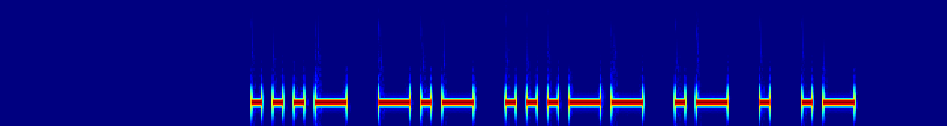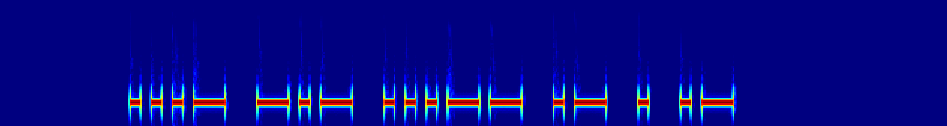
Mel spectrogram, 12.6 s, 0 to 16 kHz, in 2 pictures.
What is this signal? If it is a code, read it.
Morse code, heard as a keyed tone, about 17 wpm, 700 Hz. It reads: VK3AEA VK3AEA
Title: DXCC-100 Call Signs - 6 Characters - Repeated 2x - 17wpm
